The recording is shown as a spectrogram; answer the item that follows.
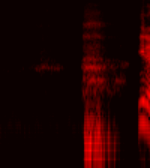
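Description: A man's audible breath into the microphone, about half a second long and about a second in, taken in a pause between phrases, with speech starting again just after.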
